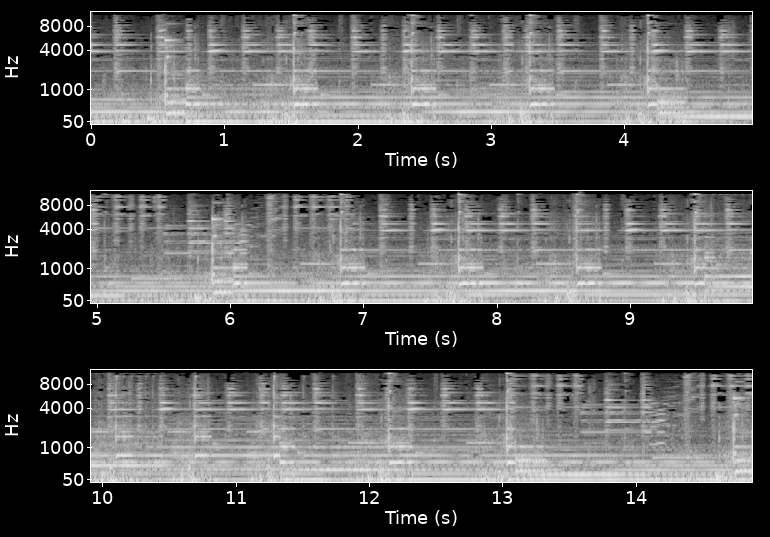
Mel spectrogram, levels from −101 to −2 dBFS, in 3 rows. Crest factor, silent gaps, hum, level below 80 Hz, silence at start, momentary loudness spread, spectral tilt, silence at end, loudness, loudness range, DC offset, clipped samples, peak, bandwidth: 16 dB; none; none; -22 dBFS; 0 s; 5 LU; -4 dB/octave; 0 s; -16 LUFS; 1 LU; under 0.1%; under 0.1%; 0 dBFS; 11.5 kHz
